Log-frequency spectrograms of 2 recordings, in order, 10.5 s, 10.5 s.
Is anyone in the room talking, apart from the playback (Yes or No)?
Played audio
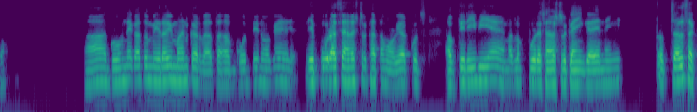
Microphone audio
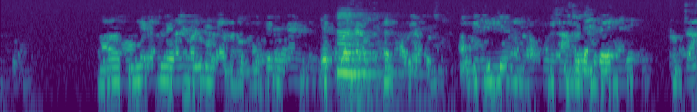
Yes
